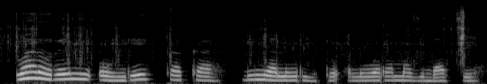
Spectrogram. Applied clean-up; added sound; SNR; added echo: neural mask model RNNoise.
